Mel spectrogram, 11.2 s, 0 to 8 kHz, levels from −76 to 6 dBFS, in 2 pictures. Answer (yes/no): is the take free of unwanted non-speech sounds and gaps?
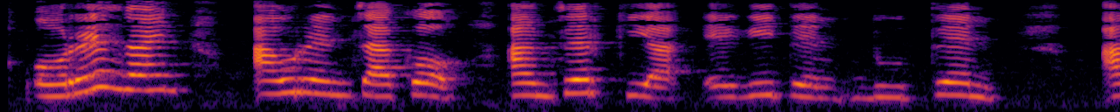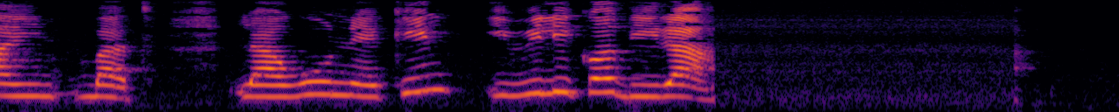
yes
